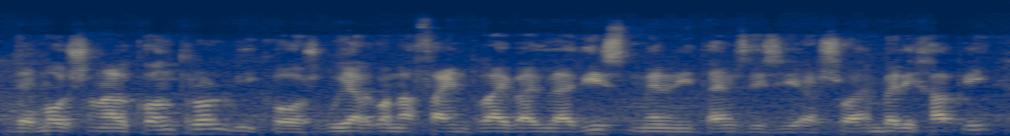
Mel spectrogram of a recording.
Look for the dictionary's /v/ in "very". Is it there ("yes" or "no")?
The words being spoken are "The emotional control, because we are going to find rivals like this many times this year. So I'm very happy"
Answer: no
